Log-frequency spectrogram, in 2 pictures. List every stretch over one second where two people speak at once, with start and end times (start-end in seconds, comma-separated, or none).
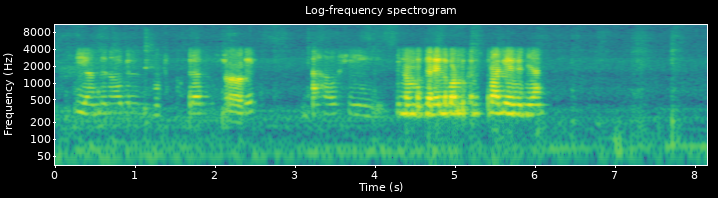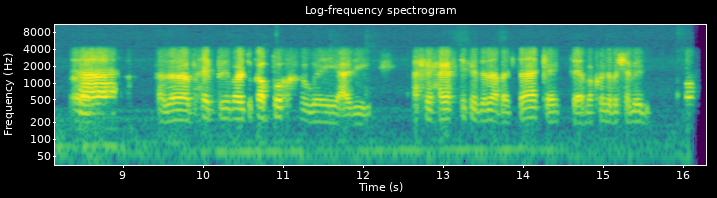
none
